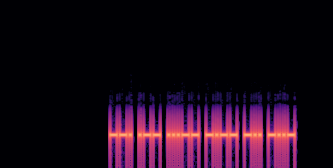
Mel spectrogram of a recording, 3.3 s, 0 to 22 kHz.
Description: Morse code, heard as a keyed tone, about 50 wpm, 700 Hz. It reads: GW3YDX
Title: Call Signs - 50wpm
